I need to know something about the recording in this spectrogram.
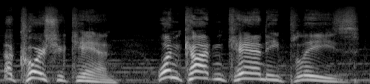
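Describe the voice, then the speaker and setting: A high-pitched, pleading, emotional father. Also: wildly swooping pitch, slow, a bit bright, soft background music, heavily acted. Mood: playful, covering up. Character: desperate, remorseful middle-aged father, weak-willed small-time hustler. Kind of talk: dramatic radio-play acting.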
